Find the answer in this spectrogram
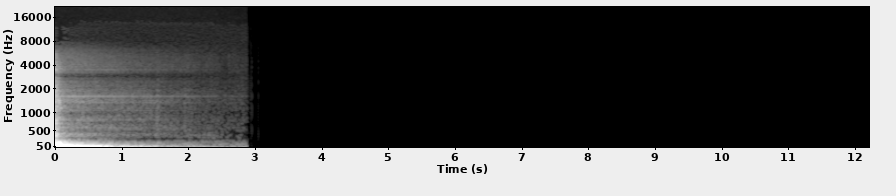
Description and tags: Kick Of God Bed 010
drum, god, home, kick, kit, pack, record, trash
